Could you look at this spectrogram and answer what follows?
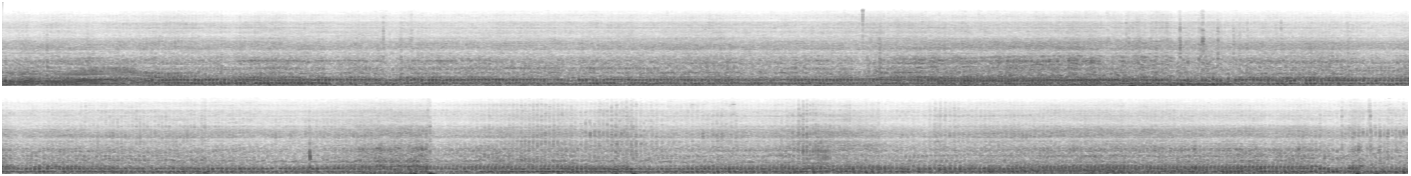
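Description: Sport ATV engine running steadily under way, its note wavering a little with the throttle, over low wind rumble. A single sharp knock about two-thirds of the way through.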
